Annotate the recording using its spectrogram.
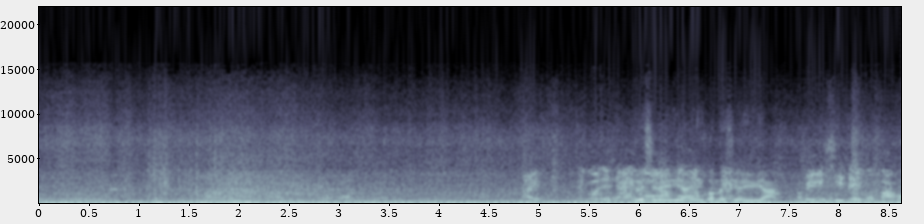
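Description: A busy crowd murmurs in the background.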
